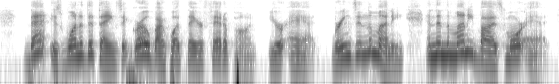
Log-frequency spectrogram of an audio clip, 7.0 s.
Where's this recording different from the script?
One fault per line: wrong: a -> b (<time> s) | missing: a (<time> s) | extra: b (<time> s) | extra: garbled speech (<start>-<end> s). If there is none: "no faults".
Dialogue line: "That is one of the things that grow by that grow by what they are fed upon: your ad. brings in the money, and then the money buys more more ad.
missing: that grow by (2.0 s)
missing: more (6.6 s)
